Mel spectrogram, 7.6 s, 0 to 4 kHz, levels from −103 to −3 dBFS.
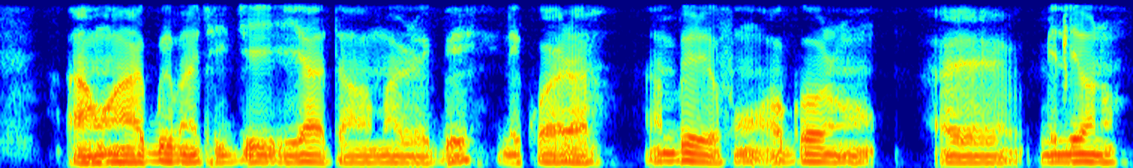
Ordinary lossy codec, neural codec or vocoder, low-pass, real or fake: none; codec, 16 kHz, 16 kbps, FreqCodec, larger model; 3.6 kHz; fake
